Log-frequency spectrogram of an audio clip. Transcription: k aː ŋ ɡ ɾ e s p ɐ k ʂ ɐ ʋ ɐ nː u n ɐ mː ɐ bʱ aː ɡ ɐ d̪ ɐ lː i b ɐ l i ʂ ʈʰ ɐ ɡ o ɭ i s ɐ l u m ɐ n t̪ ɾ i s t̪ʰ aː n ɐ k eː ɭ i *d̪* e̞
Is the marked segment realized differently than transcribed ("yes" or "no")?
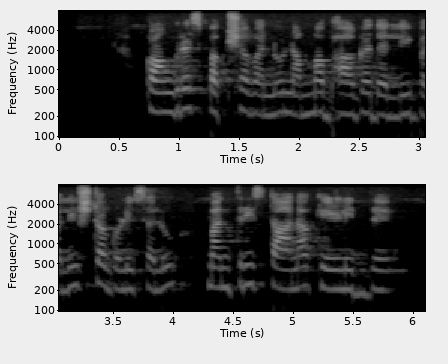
yes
